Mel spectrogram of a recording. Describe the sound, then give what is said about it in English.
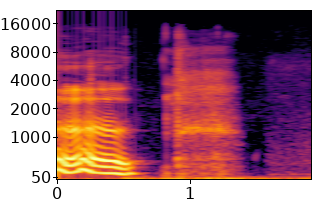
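A voice imitates a quiet wail of crying, a short wavering moan that trails off into a breathy exhale. “You just hear this quiet wail.”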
